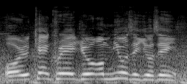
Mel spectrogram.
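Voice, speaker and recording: A man's voice: very high voice, fairly even intonation, quick pace. A man exhibitor patiently demonstrating a product step by step at a convention booth, with slightly broken grammar. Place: busy convention hall booth. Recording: crowd chatter and music behind.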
